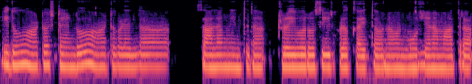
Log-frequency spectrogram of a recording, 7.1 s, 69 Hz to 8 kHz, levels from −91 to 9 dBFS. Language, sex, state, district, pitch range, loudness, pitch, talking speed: Kannada, female, Karnataka, Chamarajanagar, 175-185 Hz, -19 LUFS, 180 Hz, 125 wpm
